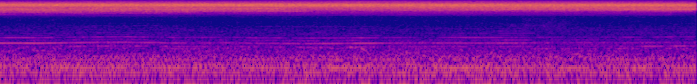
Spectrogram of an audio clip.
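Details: Cicada voices fill the air at Lake Kamo, Sado City, Niigata Prefecture, Japan: one seamless, piercing high buzz of even loudness, over quiet faint humming tones lower down.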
